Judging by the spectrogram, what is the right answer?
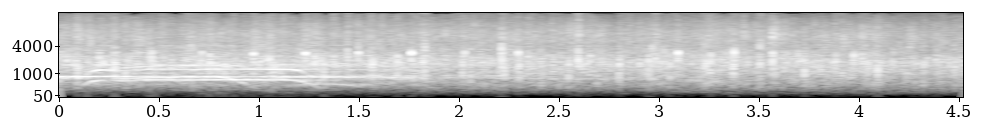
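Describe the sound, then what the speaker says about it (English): Pageant audience applauds the contestants, a steady wash of clapping that starts strong and settles slightly softer, with a sustained musical tone ringing underneath at the start. "Let's give all of the ladies a big round of applause."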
